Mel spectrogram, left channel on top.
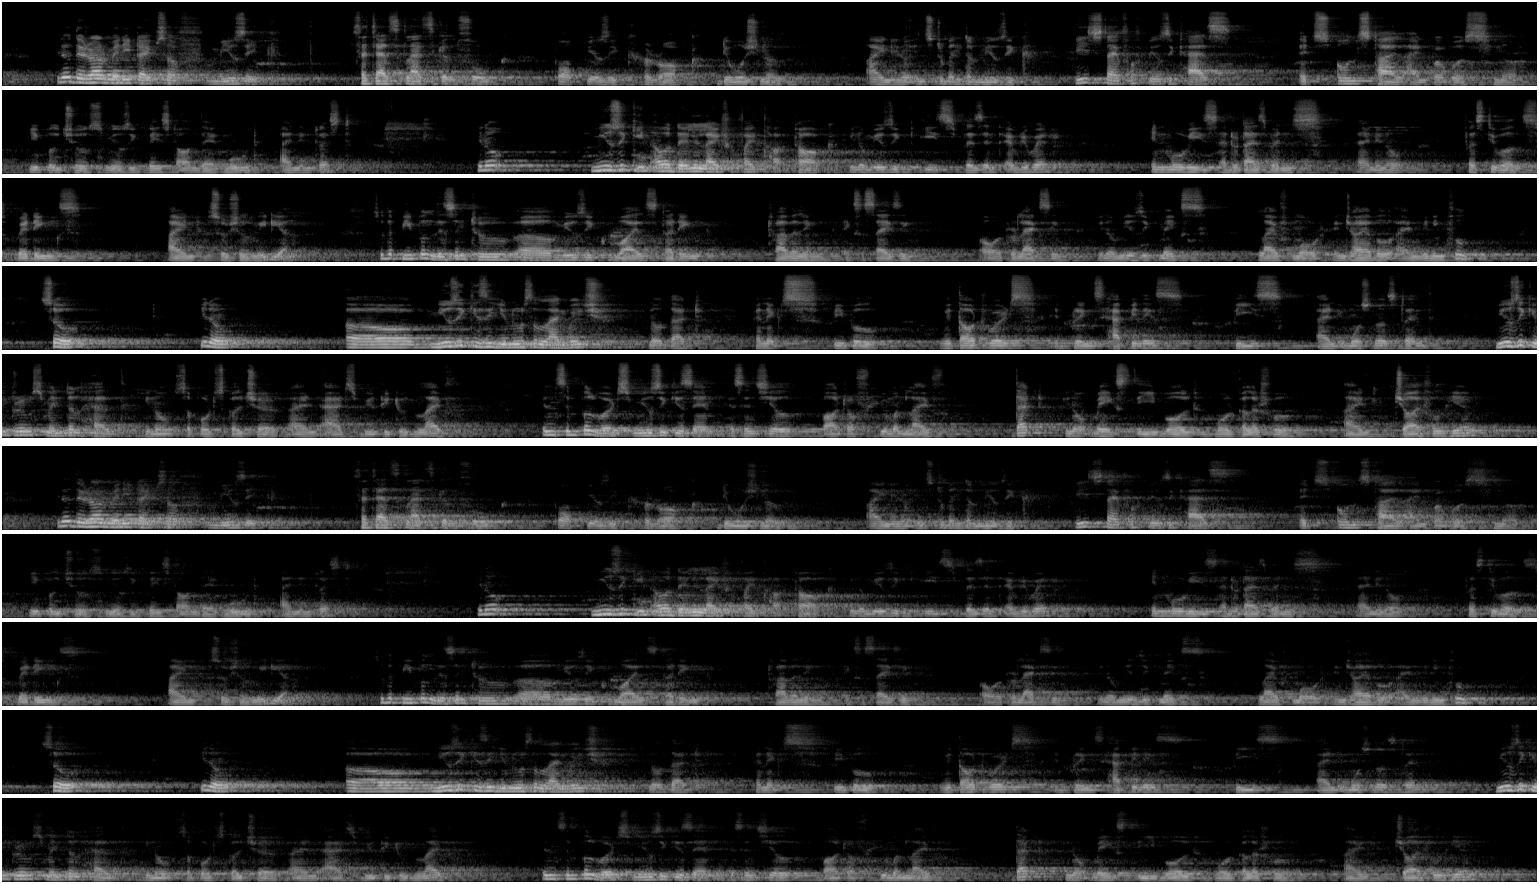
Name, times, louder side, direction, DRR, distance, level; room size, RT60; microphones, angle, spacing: voice 1, 0.5-2.8 3.5-4.9 5.6-7.9 8.6-10.3 10.7-12.3 13.0-15.2 15.6-18.7 19.2-19.5 20.1-20.4 21.2-23.6 23.8-25.9 26.8-28.6 28.9-29.4 30.0-31.5 32.4-33.6 34.5-37.7 38.4-39.9 40.5-41.4 41.6-42.7 43.3-45.4 46.4-46.8 48.0-48.4 49.5-53.1 53.6-54.8 55.4-57.8 58.4-58.8 59.2-60.3 61.0-65.9 66.8-69.3 69.6-70.8 71.5-71.7 72.0-74.3 74.8-76.2, left 2 dB, 55° left, 9 dB, 1.3 m, -29 dB
25.5 x 25.5 x 5.8 m, 3.0 s
head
